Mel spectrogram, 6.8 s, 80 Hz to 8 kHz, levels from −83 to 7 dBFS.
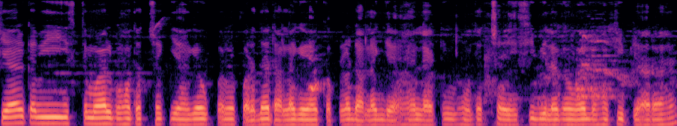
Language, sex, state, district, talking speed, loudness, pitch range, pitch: Chhattisgarhi, female, Chhattisgarh, Rajnandgaon, 285 wpm, -16 LUFS, 120-130 Hz, 125 Hz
